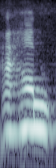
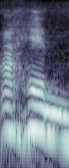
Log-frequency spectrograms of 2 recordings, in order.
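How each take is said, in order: The two takes are said the same way.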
